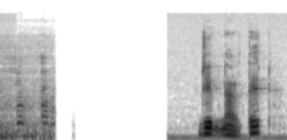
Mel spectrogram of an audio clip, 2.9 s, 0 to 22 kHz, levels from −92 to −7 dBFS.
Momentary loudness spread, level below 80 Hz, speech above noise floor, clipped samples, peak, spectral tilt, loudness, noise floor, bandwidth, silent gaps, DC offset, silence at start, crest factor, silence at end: 16 LU; -44 dBFS; over 70 dB; under 0.1%; -2 dBFS; -6.5 dB/octave; -21 LUFS; under -90 dBFS; 15.5 kHz; 0.57-1.66 s; under 0.1%; 0 s; 22 dB; 0.05 s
